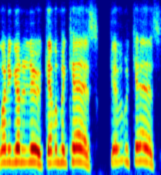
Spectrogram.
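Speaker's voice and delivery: put-on yelling, heckling, pitched way up. Retelling shouting during a disappointing final match: imitating own past shouting. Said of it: "I was shouting".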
